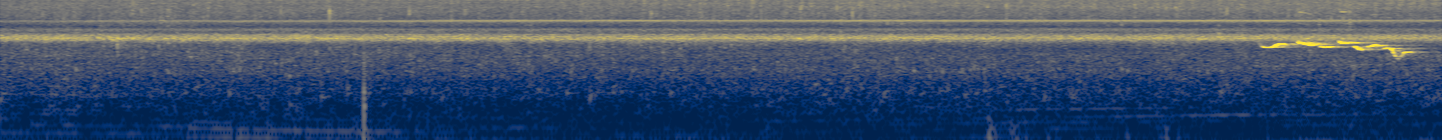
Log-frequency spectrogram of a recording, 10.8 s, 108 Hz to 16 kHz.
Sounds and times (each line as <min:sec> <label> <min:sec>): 0:00.0 water streams 0:10.8
0:09.4 Bird calls 0:10.8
